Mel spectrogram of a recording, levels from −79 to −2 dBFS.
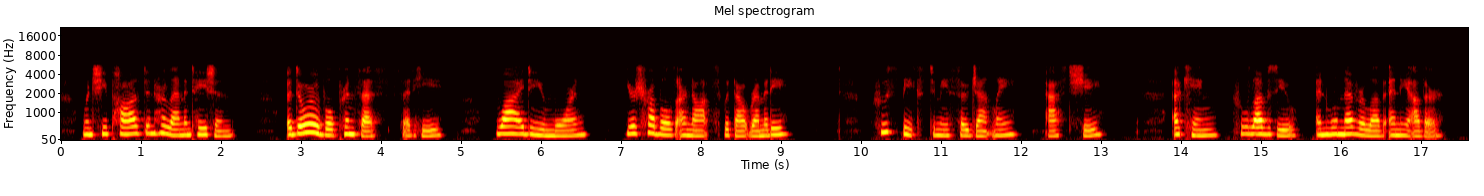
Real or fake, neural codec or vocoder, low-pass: fake; codec, 16 kHz in and 24 kHz out, 1 kbps, XY-Tokenizer; 5.4 kHz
